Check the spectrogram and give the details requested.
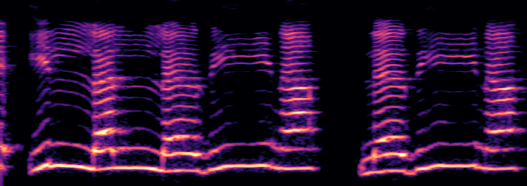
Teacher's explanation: زال نرمی سے ادا ہوگا، زال حروف لتویہ ہے، نرم آواز کے ساتھ اس کو ادا کریں گے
